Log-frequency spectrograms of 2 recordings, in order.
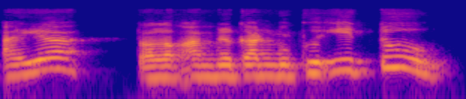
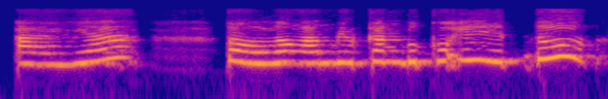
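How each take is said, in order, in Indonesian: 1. Diucapkan dengan suara biasa penuturnya. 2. Diucapkan dengan suara anak kecil.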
